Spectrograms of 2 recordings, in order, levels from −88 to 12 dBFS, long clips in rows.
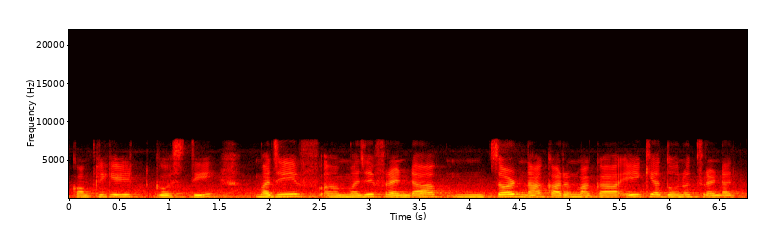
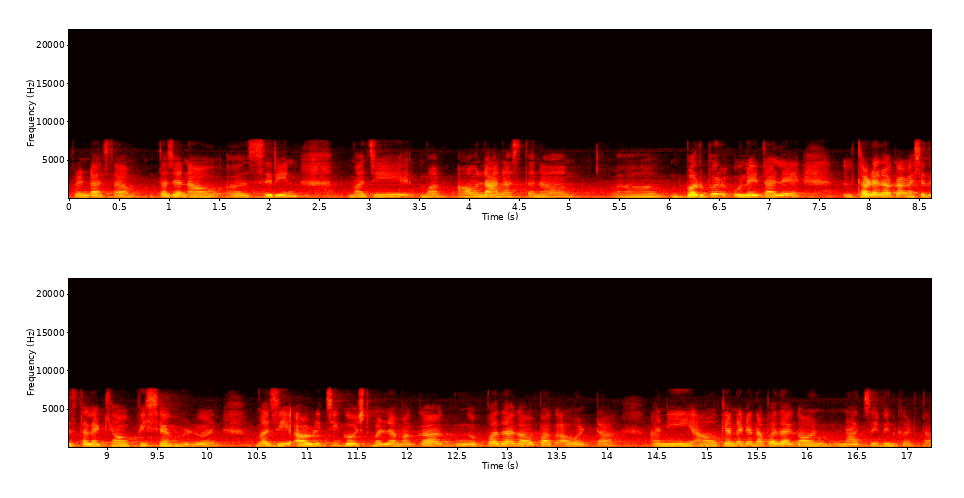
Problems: constant background noise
